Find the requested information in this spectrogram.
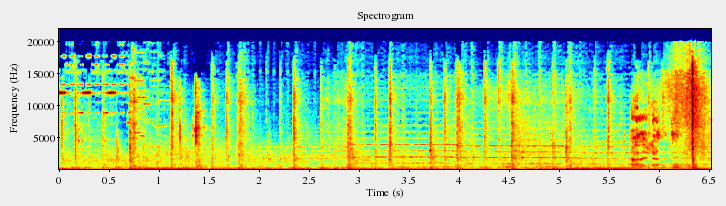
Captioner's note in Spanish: Pitidos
